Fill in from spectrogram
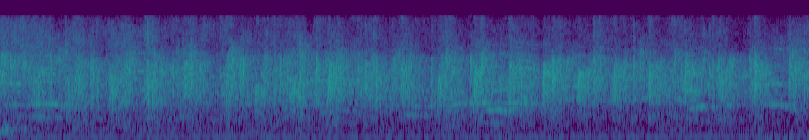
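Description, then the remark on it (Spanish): An audience claps together in a dense, steady burst of applause for Christ that holds at full strength for several seconds, bright and crackling with no pauses. “Dale un aplauso a Cristo fuerte en esta hora.”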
